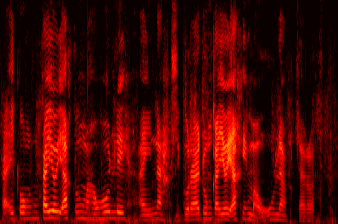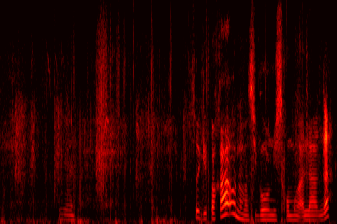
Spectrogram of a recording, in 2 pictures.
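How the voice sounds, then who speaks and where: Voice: medium pitch, normal speed, pauses often. A vlogger walking around a farm with animals, chatting casually, teasing and joking and calling out to the animals. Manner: playful, teasing, jokes and then takes it back, calls out to animals. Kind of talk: casual vlog narration while walking around. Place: outdoor farm with camels, goats and birds. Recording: windy, dull outdoor phone audio.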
